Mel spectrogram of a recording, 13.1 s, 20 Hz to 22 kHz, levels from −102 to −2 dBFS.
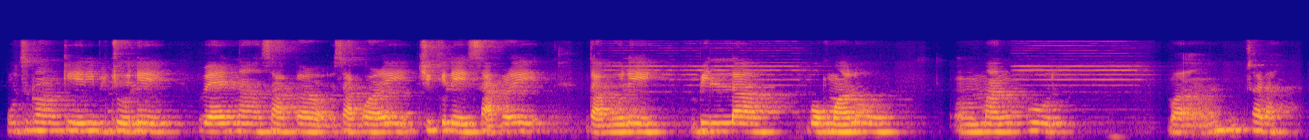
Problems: background sounds at intervals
